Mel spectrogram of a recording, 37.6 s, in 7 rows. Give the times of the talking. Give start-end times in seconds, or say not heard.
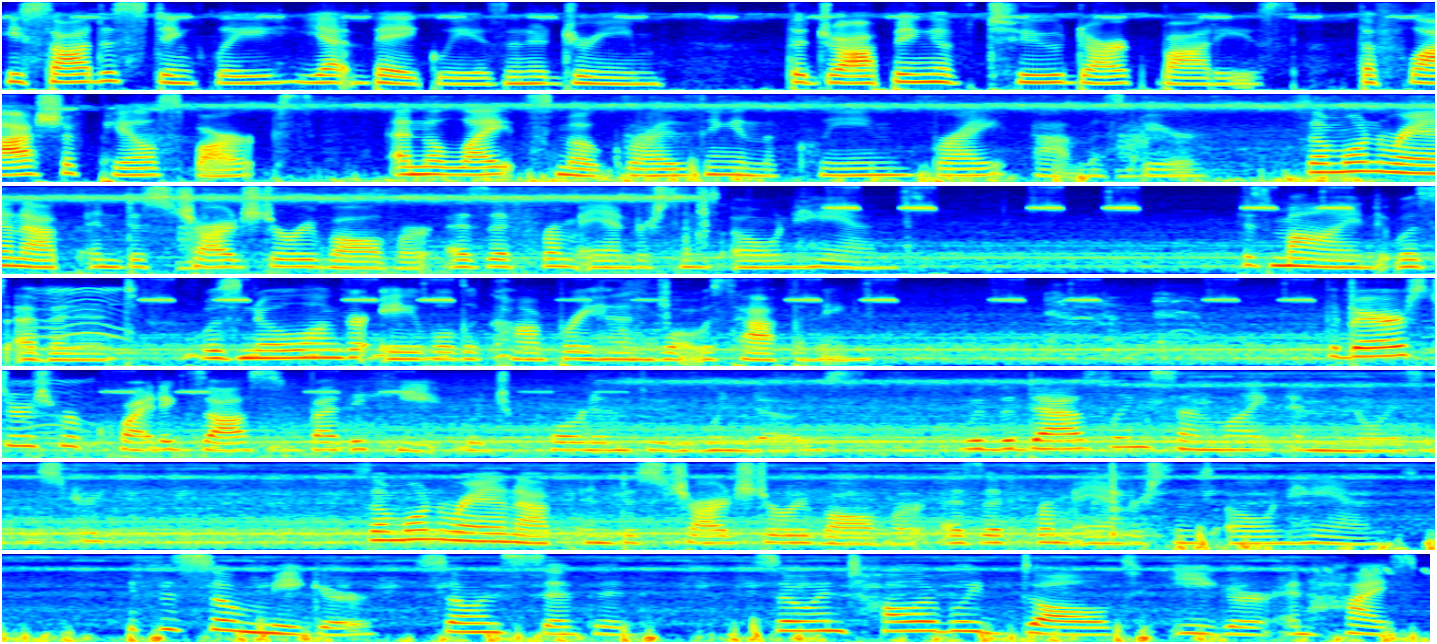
0.0-14.1, 15.4-19.4, 21.1-27.3, 28.2-32.1, 32.7-37.5.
